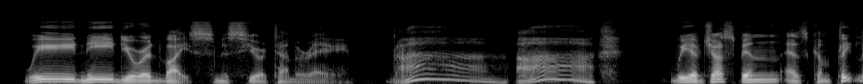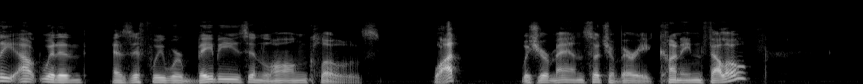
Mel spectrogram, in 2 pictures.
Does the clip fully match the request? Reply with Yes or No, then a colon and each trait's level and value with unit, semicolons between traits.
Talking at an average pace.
No: slow, 110 wpm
